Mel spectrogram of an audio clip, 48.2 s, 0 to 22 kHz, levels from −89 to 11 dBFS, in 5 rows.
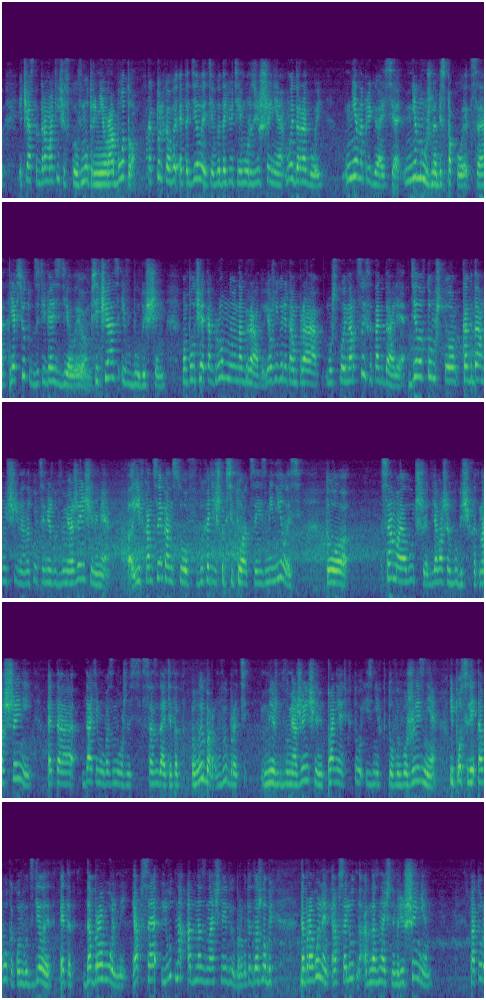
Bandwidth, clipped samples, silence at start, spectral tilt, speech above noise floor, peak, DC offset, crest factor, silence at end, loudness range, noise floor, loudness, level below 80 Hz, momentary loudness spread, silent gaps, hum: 8 kHz; under 0.1%; 0 s; -3.5 dB/octave; 27 dB; 0 dBFS; under 0.1%; 18 dB; 0 s; 3 LU; -46 dBFS; -19 LUFS; -56 dBFS; 11 LU; none; none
